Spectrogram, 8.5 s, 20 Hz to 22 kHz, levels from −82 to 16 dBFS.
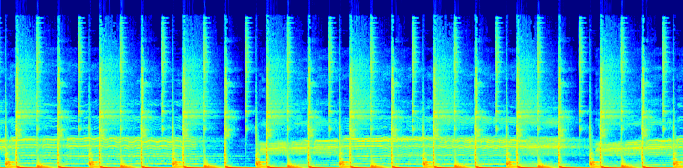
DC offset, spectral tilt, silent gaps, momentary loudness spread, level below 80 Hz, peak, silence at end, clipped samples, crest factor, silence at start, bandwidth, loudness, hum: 1%; -5 dB/octave; none; 2 LU; -10 dBFS; 0 dBFS; 0 s; 0.6%; 6 dB; 0 s; 20 kHz; -8 LUFS; none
